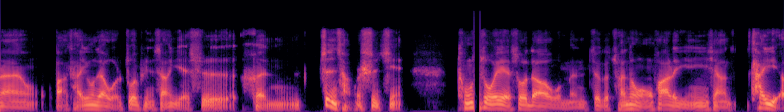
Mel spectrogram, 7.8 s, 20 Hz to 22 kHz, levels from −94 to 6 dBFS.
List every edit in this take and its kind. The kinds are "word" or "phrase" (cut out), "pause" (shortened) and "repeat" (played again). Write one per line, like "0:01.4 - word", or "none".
none

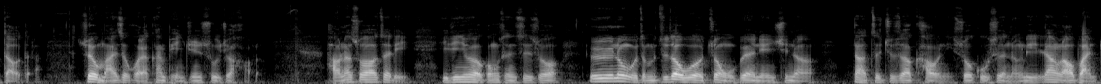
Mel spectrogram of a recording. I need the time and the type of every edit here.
none

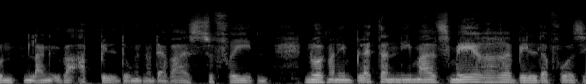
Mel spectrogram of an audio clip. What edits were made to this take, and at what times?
0:01.4 - phrase
0:03.3 - phrase

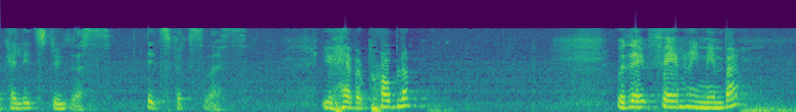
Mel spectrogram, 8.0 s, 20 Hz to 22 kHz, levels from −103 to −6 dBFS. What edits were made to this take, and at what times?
none

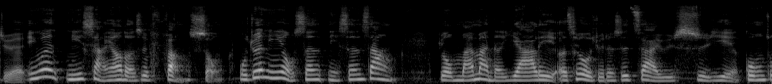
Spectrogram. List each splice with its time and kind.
0:02.3 - pause

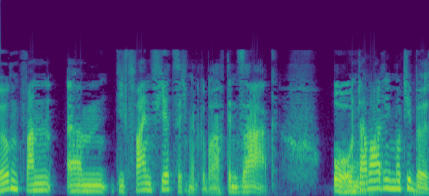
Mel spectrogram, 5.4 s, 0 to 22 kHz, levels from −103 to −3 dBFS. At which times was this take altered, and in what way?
0:01.6 - word
0:03.0 - word

